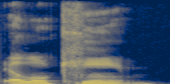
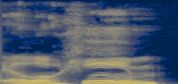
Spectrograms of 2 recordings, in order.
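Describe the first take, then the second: First: The word has an altered, substituted pronunciation. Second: The word has its standard pronunciation. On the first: This avoids saying the sacred name out of reverence. "they instead will say Elohim. They pronounce it differently" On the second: This is the form used when reading Scripture or praying. "when they say Elohim"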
